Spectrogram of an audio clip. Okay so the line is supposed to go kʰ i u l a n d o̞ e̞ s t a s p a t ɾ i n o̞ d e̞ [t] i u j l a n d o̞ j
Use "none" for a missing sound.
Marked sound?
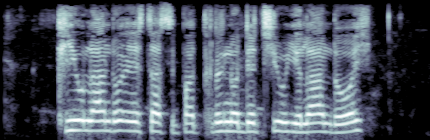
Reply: t͡ʃ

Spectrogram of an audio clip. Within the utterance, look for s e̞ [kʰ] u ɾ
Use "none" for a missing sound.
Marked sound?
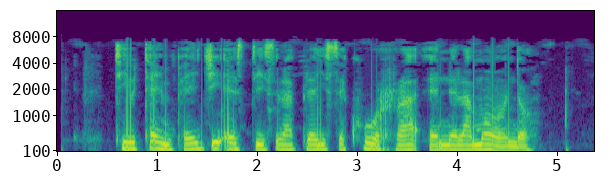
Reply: kʰ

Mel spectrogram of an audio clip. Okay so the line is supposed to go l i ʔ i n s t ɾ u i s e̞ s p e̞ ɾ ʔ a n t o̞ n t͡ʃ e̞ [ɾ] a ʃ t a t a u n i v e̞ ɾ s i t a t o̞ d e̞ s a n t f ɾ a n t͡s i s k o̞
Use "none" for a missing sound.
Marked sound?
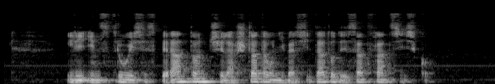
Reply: l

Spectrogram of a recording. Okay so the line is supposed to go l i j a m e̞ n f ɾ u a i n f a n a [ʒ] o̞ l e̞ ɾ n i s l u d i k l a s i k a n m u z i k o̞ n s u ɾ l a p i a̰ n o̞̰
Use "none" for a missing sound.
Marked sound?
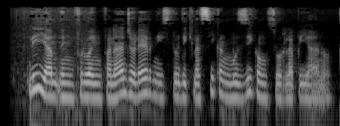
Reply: d͡ʒ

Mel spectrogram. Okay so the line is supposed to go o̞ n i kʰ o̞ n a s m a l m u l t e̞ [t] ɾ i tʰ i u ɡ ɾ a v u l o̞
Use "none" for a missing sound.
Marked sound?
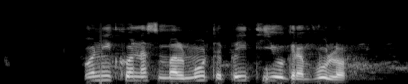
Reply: p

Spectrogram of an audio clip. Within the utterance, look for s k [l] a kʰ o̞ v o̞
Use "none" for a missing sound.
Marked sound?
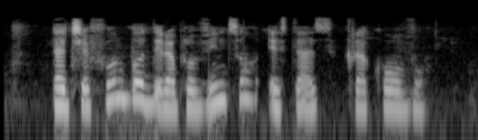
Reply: ɾ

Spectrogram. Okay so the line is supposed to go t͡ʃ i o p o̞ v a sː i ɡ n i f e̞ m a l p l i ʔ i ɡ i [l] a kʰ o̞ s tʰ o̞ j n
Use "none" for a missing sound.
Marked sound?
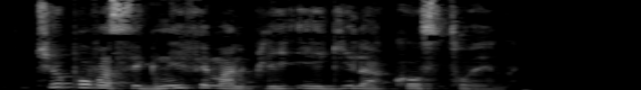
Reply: l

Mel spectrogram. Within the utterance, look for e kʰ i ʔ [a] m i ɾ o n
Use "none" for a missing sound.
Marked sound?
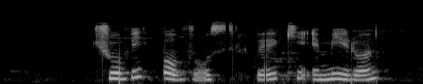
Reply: e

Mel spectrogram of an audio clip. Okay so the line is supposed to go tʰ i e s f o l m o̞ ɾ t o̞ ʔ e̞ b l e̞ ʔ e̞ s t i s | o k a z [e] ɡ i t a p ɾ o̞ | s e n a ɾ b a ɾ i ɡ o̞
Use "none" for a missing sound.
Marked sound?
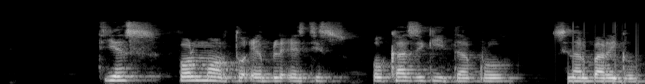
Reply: i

